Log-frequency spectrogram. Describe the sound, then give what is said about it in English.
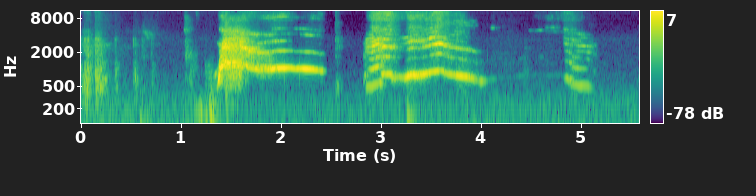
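A person imitates a fisher cat's screech with two drawn-out, wavering wails followed by a short third cry, loud with quiet gaps between. “That sounds a little bit like a fisher cat.”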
